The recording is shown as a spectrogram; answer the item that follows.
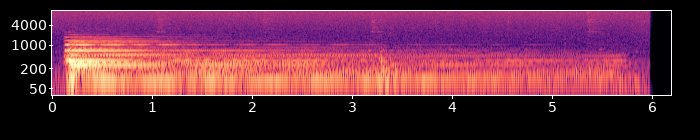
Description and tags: Piano Chord F
Some snippets played while ago on old grand piano
chord, piano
